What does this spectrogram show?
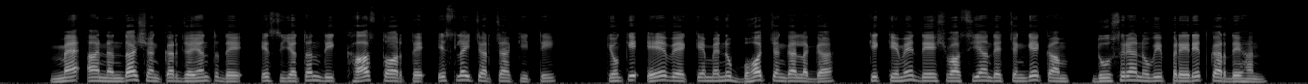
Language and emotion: Punjabi, neutral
